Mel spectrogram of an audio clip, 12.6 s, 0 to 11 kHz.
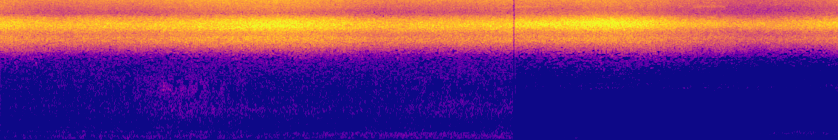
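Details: Periodical cicadas of Brood X, June 2021 in West Virginia, insects everywhere and loud, roughly 85 dB: continuous piercing high drone rising and ebbing, with low rumbling background that drops away partway through.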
